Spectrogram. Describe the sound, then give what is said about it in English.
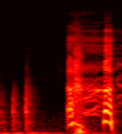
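Two quick, light knocks on wood, close together and fairly soft, followed by a louder burst of voice-like sound after a short pause. “I mean, it would have to like totally tank and knock wood. Hold on.”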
